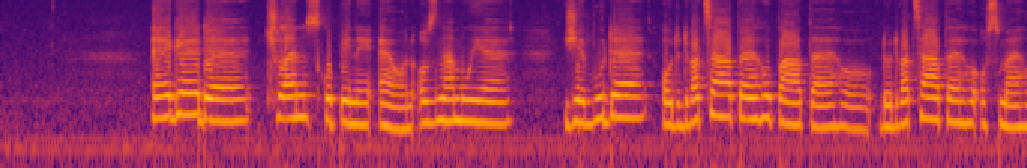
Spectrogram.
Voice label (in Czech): odecty elektromeru, rozhlas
